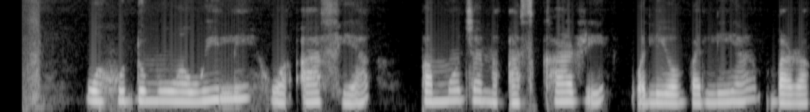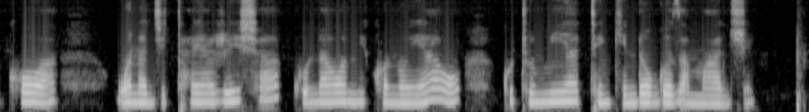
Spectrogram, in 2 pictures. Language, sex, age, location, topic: Swahili, female, 18-24, Kisii, health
